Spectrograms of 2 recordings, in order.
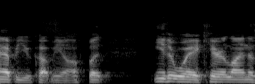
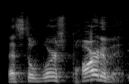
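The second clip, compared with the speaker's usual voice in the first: repeated louder and higher, with emphasis on part; 4 semitones higher, 7 dB louder than usual. Real, not acted.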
